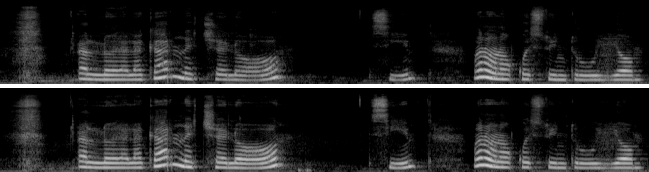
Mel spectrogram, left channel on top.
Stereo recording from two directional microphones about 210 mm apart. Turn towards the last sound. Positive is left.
turn(degrees=0)  # may be behind; listen again after turning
